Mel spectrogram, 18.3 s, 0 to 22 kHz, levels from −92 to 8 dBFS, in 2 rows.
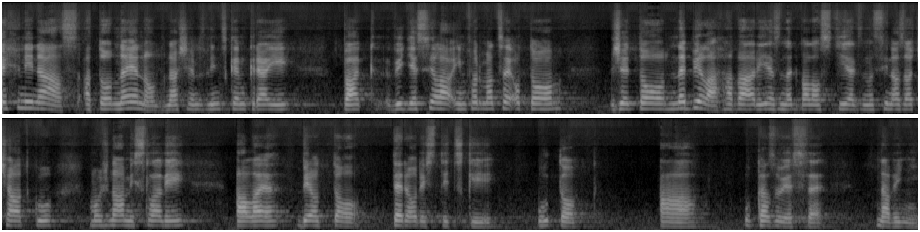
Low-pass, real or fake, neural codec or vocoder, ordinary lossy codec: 19.8 kHz; fake; autoencoder, 48 kHz, 128 numbers a frame, DAC-VAE, trained on Japanese speech; Opus, 32 kbps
